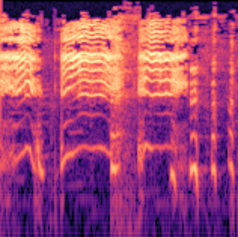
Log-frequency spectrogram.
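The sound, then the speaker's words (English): A person imitates a pig squealing: three long, shrill, wavering squeals in quick succession, then a few short, choppy squeaks, loud and high-pitched with no other sounds around them. “Wow, that's a scary pig squeal.”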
